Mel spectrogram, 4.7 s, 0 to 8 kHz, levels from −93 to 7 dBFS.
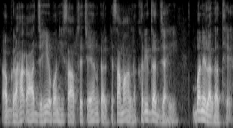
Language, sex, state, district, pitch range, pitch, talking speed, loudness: Chhattisgarhi, male, Chhattisgarh, Rajnandgaon, 105-130 Hz, 115 Hz, 180 wpm, -20 LUFS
